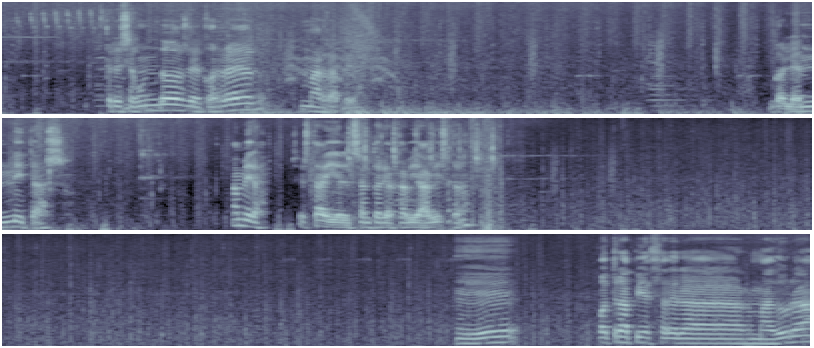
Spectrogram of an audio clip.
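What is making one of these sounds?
A young man talks with animation into a close microphone, in bursts.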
